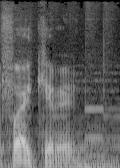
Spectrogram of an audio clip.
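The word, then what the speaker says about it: Fockers: которая в оригинале называется «Маленькие факеры». Little Fuckers. А, через букву О пишется «Fuckers», но поскольку О читается в, в, в американском английском как «А», то получается «Факеры».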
